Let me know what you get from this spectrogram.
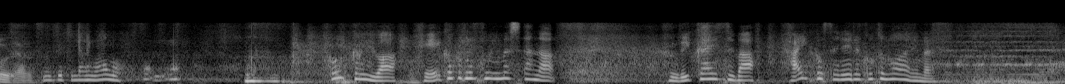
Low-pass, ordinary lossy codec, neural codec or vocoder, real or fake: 7.2 kHz; none; codec, 16 kHz in and 24 kHz out, 0.9 kbps, LongCat-Audio-Codec, four codebook decoder; fake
